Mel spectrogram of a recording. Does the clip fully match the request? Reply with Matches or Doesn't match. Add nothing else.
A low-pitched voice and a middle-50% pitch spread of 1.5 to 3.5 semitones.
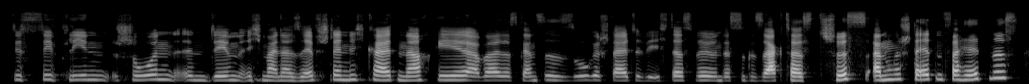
Doesn't match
